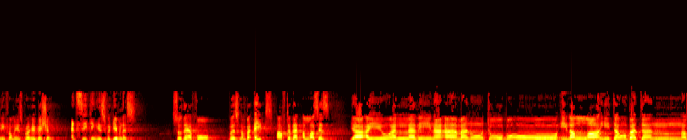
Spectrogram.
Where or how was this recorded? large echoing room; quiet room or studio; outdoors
large echoing room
